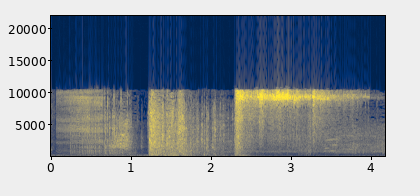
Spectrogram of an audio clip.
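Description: A heavy purse full of coins landing on a wooden table with a thud about two seconds in, the coins spilling out and clinking in a bright, lingering jingle.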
